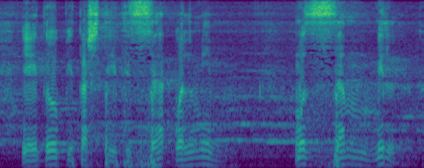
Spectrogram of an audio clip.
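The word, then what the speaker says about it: المزمل: Muzammil, za dan mimnya ditasdid. Ya ayyuhal muzammil. Nah, ini bacaan jumhur ulama ahlul qiraah ya. Beda lagi dengan Ubay bin Ka'ab dan juga Imam Abu Aliyah, itu membacanya tidak ya ayyuhal muzammil, tapi ya ayyuhal mutazammil. Itu dua ulama tersebut mengatakan tidak muzammil tapi mutazammil bidhari ta, dengan membunyikan tak yang sangat jelas, ya ayyuhal mutazammil alal asli.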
